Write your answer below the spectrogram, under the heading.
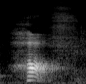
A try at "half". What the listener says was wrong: It is half. Don't pronounce it half. L is silent. It is written half, but pronounced half.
